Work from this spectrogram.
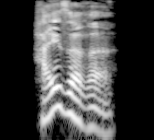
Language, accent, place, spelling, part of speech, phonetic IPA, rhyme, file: German, Germany, Berlin, heisere, adjective, [ˈhaɪ̯zəʁə], -aɪ̯zəʁə, De-heisere.ogg
- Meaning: inflection of heiser: 1. strong/mixed nominative/accusative feminine singular 2. strong nominative/accusative plural 3. weak nominative all-gender singular 4. weak accusative feminine/neuter singular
